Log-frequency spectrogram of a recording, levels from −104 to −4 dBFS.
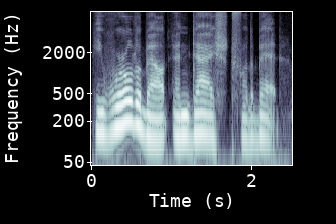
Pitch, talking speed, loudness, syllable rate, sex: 130 Hz, 190 wpm, -15 LUFS, 4.4 syllables/s, male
